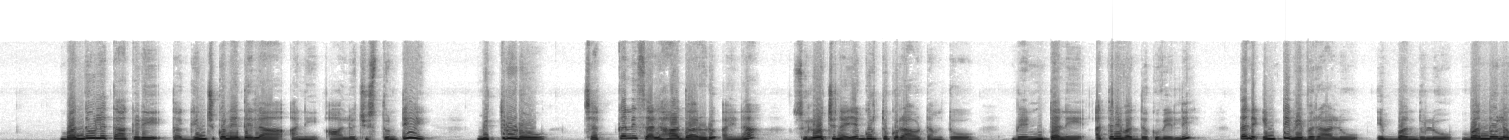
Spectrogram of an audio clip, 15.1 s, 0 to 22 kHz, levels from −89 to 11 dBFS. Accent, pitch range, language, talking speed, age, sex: native, 185-265 Hz, Telugu, 80 wpm, 30-49, female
